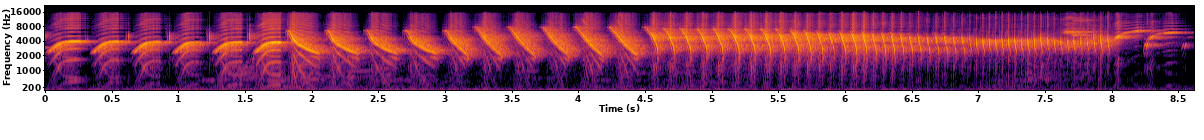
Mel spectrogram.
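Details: Young canary song: steady repeated whistled syllables that accelerate into fast downward sweeps, then merge into a long rapid high trill before a final short whistle.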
